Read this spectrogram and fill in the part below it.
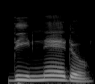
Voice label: "dinero", Spanish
